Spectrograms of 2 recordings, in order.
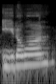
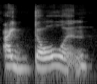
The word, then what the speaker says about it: Eidolon: I call it Eidolon. That is not how you pronounce that word. I had to Google it. What is it? It's pronounced Eidolon.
